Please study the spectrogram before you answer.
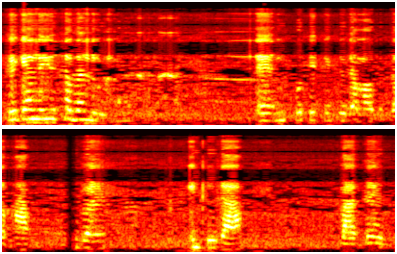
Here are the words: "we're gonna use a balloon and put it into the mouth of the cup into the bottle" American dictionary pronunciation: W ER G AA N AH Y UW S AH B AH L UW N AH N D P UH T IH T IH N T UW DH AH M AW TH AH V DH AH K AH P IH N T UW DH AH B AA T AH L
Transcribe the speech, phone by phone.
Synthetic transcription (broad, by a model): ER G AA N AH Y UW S AH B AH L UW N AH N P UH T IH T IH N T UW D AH M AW T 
